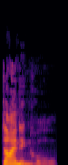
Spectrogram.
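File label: "dining-hall", British English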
